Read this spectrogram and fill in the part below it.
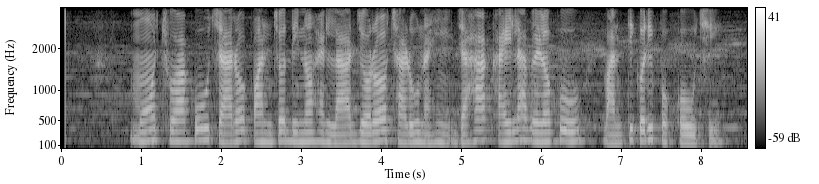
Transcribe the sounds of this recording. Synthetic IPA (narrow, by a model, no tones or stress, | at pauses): mɔt͡ʃʰuakut͡ʃaɾɔpaɲt͡ʃɔd̪inɔɦelad͡ʒɔɾɔt͡ʃʰaɽunaɦĩd͡ʒaɦakʰajlabeɭɔku | bant̪ikɔɾipɔkɔwt͡ʃʰḭ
